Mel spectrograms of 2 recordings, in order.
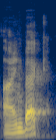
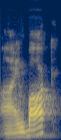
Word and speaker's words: Einbeck: in a region called einbeck and um due to um a pronunciation error um somewhere along the line they started calling them einbach which translates to billy goat and that's why you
